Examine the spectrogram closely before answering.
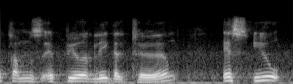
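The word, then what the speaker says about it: suo motu: Initiate, the accent force the second syllable, initiate. HC initiates. Now comes a pure legal term, Suomotu. Suomoto.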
